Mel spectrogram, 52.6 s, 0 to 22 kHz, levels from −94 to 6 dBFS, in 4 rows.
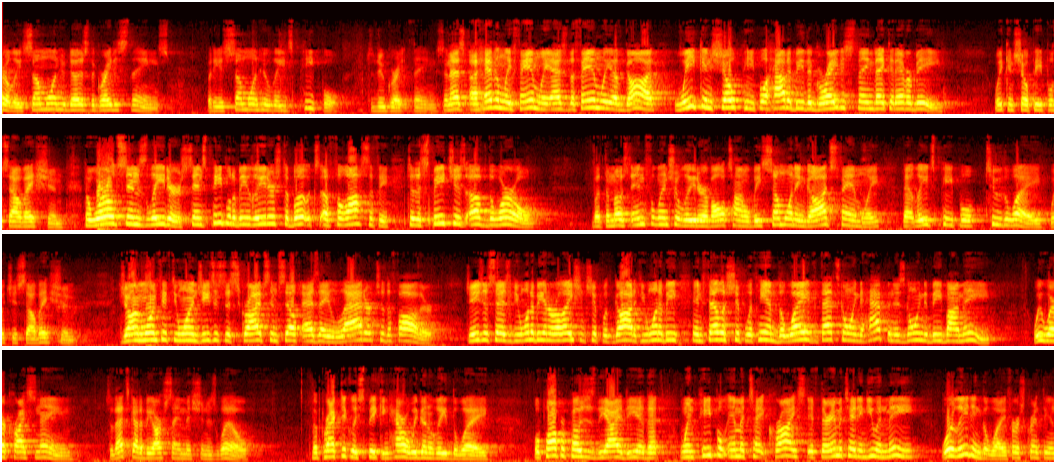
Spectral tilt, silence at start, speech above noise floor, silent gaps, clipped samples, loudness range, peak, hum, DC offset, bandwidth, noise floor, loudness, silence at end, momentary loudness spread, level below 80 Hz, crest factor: -5 dB/octave; 0 s; 37 dB; none; under 0.1%; 5 LU; 0 dBFS; none; under 0.1%; 11.5 kHz; -52 dBFS; -15 LUFS; 0 s; 12 LU; -52 dBFS; 14 dB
